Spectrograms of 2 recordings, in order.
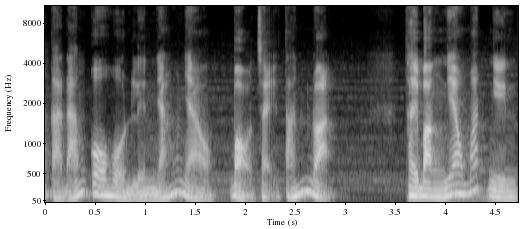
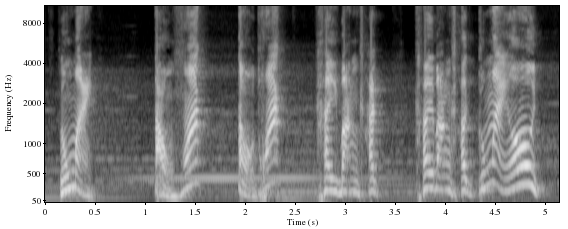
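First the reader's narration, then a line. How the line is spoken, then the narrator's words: Loud commanding voice. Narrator (Vietnamese): Nó lớn tiếng ra lệnh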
